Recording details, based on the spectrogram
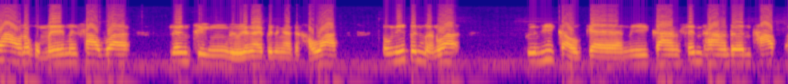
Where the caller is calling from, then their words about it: Lopburi, Thailand; ตอนนี้กลับมาลพบุรีครับ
